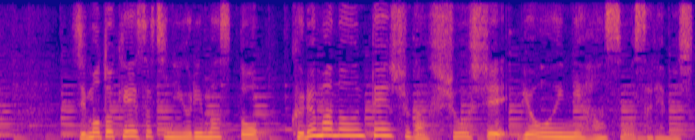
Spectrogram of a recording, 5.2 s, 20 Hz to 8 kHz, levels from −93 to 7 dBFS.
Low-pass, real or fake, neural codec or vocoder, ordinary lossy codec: none; real; none; none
